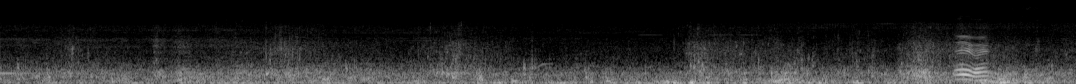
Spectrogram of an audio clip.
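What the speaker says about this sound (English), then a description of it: "Where's this wind coming from?" Steady wind buffets the microphone aboard a fishing boat on Botany Bay, a constant low roar with gusty swells throughout and brief faint voice-like sounds near the end.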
